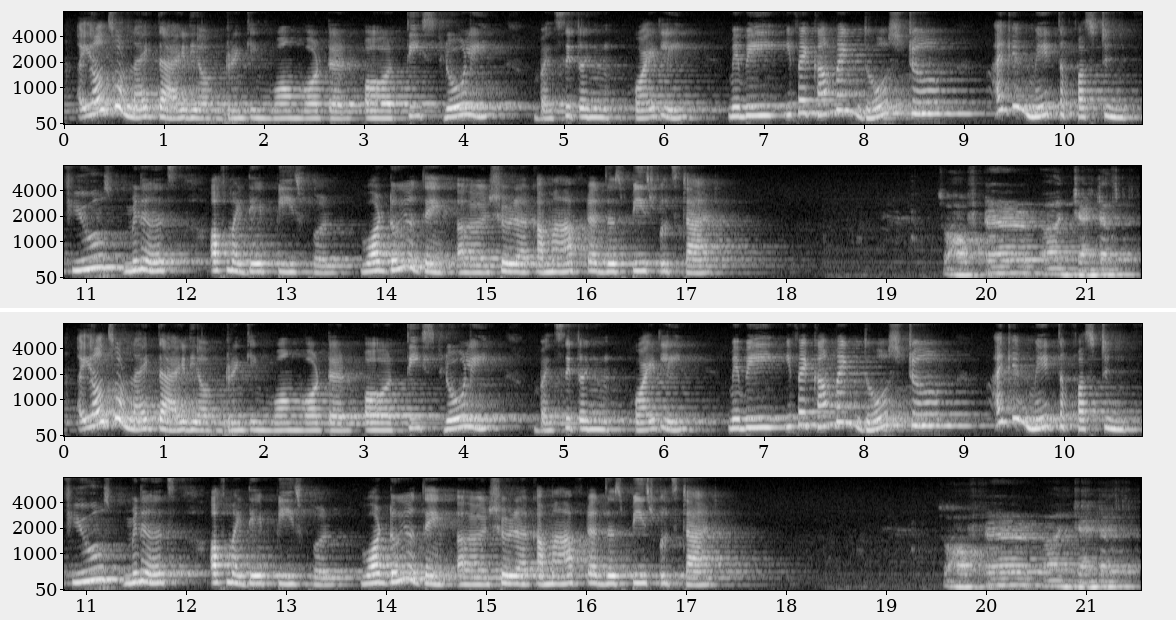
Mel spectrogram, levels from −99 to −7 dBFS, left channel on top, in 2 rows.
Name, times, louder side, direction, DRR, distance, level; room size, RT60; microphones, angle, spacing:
voice 1, 0.1-4.3 4.7-6.2 6.7-8.8 9.3-11.8 12.3-17.3, equal, 10° right, 6 dB, 2.0 m, -25 dB
voice 2, 19.5-21.3, left 1 dB, 80° left, 2 dB, 5.2 m, -28 dB
29.5 x 23.0 x 7.7 m, 1.5 s
head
